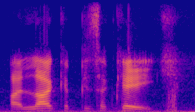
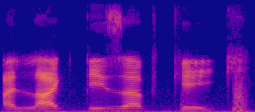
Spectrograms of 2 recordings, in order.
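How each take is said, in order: First: The small words are reduced to schwa. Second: Each word is pronounced fully and separately. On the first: The speaker calls it right. "Reduzindo a schwa" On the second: The speaker calls it wrong. "Eles não falam assim, soletrando palavra por palavra na frase"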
